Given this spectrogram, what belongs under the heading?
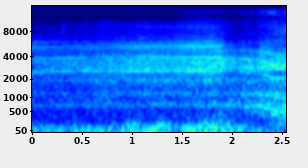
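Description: A Losi DBXL-E 2.0 electric RC car runs at full throttle on a park speed run, giving a loud, continuous whining roar that builds slightly over a few seconds with no talking.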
